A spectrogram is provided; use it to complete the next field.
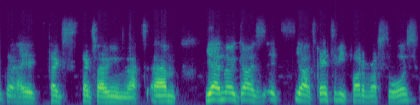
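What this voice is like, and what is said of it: Slight South African accent. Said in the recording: “as you can probably pick up by the accent straight away, I've actually got a bit of a South African twang.”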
